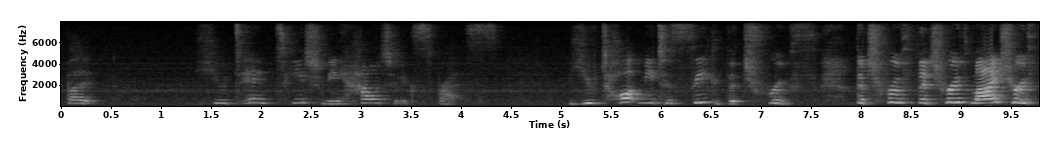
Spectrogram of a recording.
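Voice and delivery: spoken-word confession that surges and recedes; poem recitation. Acted. Performer confessing love to forensics, surging poem recitation.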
